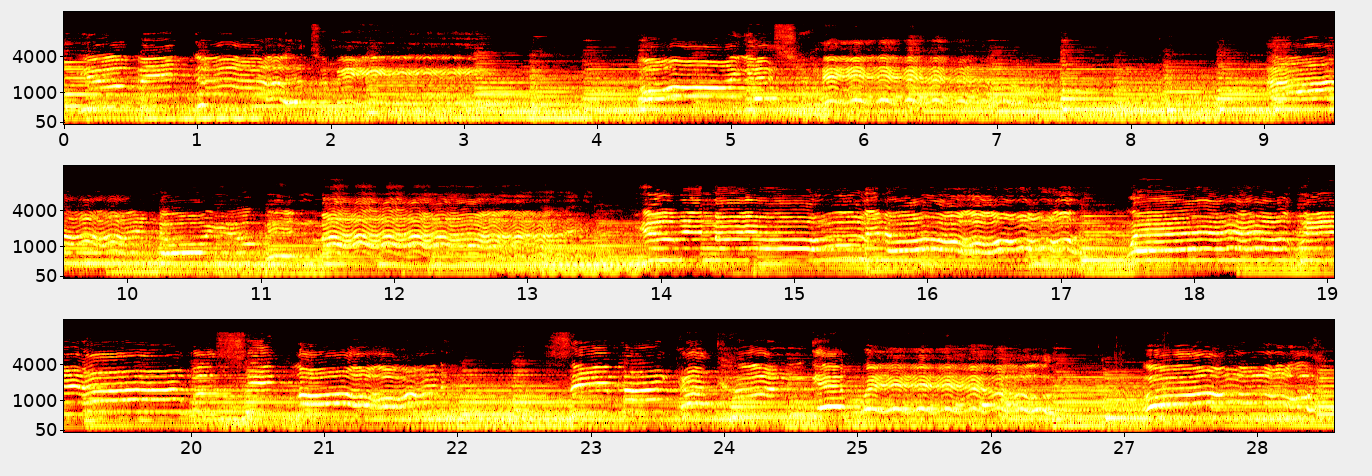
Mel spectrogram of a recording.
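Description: Electronic keyboard playing slow church music: held chords under a melody with a strong vibrato.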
